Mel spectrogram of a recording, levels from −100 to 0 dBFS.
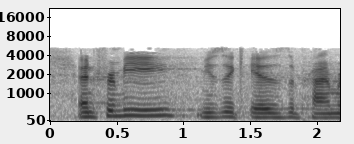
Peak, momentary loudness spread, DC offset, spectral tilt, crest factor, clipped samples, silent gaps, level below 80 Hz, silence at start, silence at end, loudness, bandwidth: -4 dBFS; 7 LU; under 0.1%; -3.5 dB/octave; 20 dB; under 0.1%; none; -62 dBFS; 0 s; 0 s; -22 LUFS; 5.4 kHz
